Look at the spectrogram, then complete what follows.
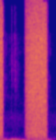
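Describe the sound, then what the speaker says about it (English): Two bursts of bright synthesized white noise from an Operator synth in a bass house production, a short hiss followed by a longer sustained wash of noise, loud and alone. "First we have this white noise coming from operator."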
